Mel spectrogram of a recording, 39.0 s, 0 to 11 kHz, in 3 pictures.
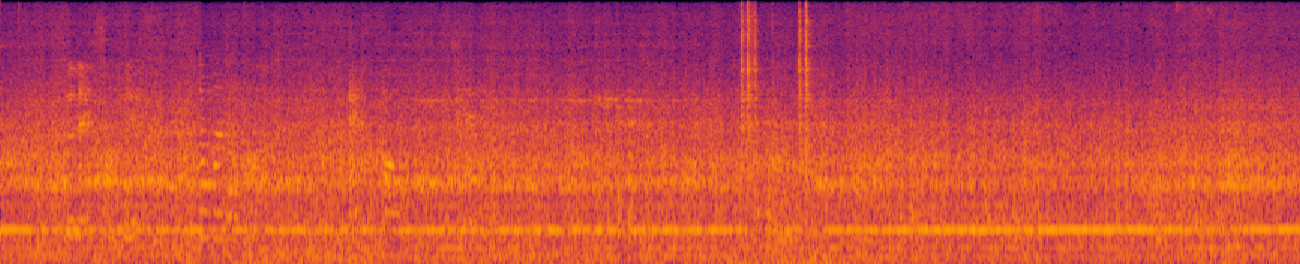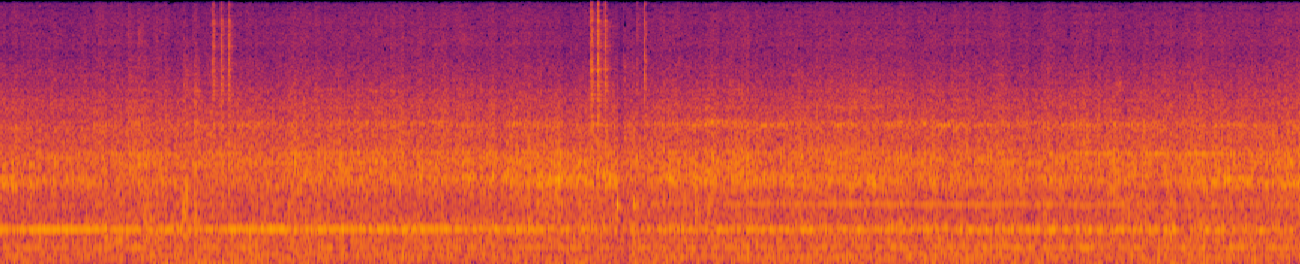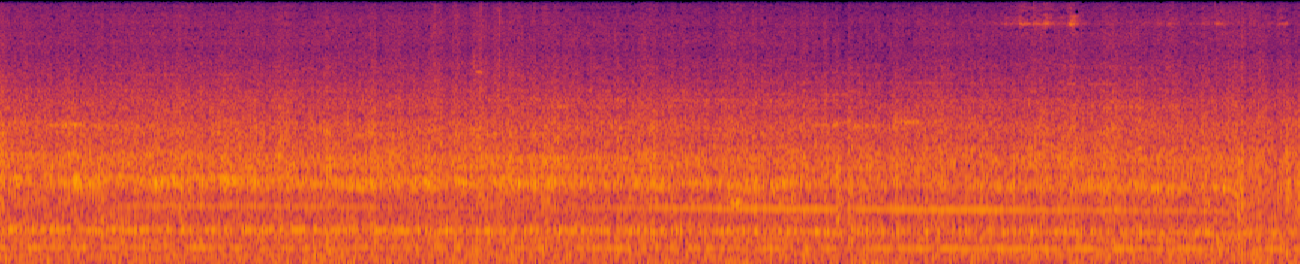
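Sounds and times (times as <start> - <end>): electric train motor whine: 0.0 - 39.0
train rail and running noise: 0.0 - 39.0.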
